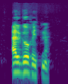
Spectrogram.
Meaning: algorithm
- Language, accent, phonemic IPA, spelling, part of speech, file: French, France, /al.ɡɔ.ʁitm/, algorithme, noun, LL-Q150 (fra)-algorithme.wav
